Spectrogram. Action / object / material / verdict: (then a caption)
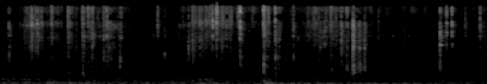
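scrape / glycerin soap bar shaved with a knife blade / glycerin soap / none. A utility knife blade scrapes and shaves curls off a solid, translucent pink glycerin soap bar held in the hand. The quiet, dry scraping comes as a rapid run of short, crisp, bright crackles and clicks over a soft low rumble, with a few sharper strokes standing out.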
